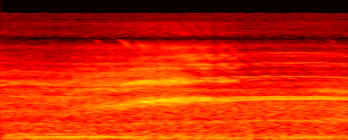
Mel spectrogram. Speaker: Okay, so in terms of motor, I don't hear a lot of vibration, so sounds good.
